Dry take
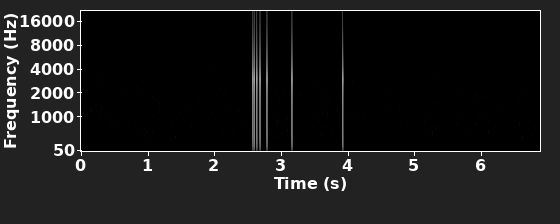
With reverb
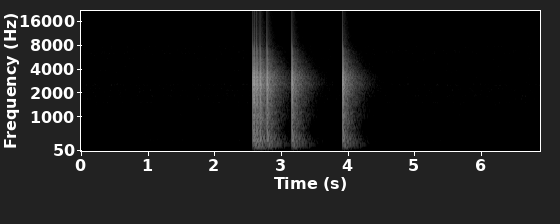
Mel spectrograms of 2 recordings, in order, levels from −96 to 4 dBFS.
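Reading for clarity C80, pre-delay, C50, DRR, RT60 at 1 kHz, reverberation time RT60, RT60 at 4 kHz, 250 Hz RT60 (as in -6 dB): 15.0 dB, 3 ms, 11.0 dB, -2.0 dB, 0.50 s, 0.50 s, 0.60 s, 0.65 s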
